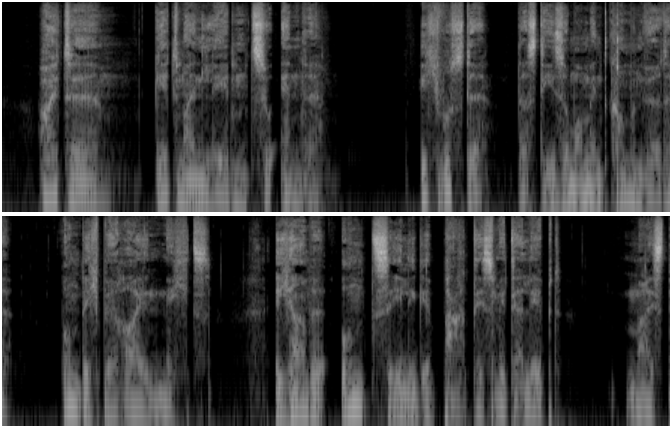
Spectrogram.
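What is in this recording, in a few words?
Austrian German Narration; voice demos; GoLocalise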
